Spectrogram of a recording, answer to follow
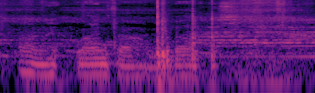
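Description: A voice in the background of a shop, not close to the microphone, with a sharp click about a second in as framed pictures in a shopping cart knock together while being flipped through.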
